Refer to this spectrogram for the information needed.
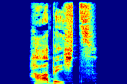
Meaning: genitive singular of Habicht
- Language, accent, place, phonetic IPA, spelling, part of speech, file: German, Germany, Berlin, [ˈhaːbɪçt͡s], Habichts, noun, De-Habichts.ogg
